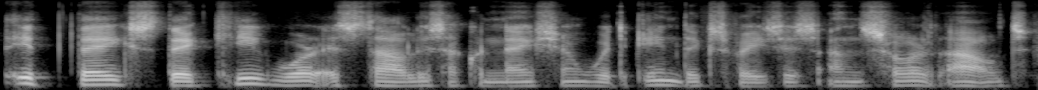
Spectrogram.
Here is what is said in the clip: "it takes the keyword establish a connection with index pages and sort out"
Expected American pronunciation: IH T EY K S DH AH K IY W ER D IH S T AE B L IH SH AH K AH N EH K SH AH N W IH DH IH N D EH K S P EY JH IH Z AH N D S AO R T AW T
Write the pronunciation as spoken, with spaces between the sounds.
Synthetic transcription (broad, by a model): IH T EY K S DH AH K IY W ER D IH S T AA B L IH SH AH K AH N EH K SH AH N W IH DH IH N D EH K S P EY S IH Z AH N S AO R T AW T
